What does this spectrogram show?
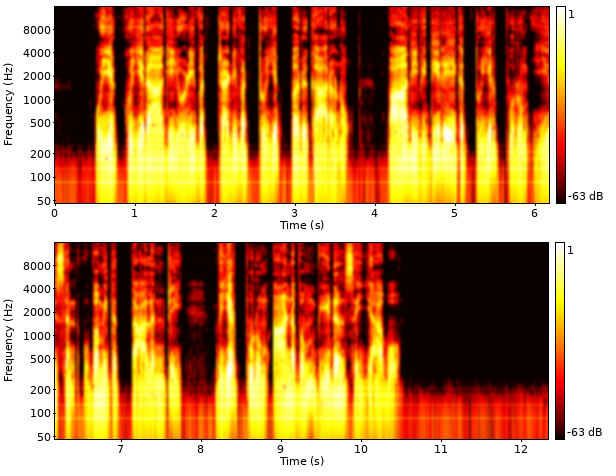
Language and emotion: Tamil, neutral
